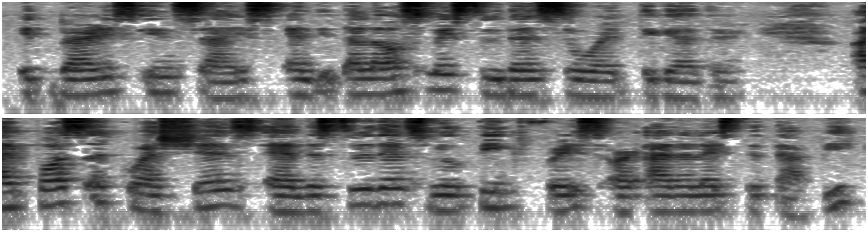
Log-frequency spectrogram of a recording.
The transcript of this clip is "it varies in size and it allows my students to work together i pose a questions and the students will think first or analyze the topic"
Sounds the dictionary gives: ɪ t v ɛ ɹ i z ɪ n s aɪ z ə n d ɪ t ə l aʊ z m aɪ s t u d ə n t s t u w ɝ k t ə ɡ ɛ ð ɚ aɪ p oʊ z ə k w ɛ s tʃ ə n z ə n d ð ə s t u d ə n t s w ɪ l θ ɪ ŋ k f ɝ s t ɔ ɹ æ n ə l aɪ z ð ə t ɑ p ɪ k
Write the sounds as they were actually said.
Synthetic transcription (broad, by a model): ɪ t b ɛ ɹ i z ɪ n s aɪ s ə n d ɪ t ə l aʊ s m aɪ s t u d ə n t s t u w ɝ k t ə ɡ ɛ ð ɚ aɪ p oʊ s ə k w ɛ s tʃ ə n s ə n d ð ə s t u d ə n t s w ɪ l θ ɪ ŋ k f ɝ s t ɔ ɹ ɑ n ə l aɪ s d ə t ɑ p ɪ k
